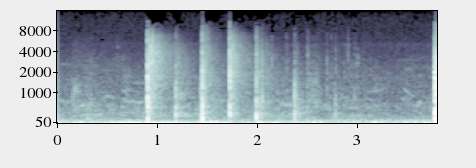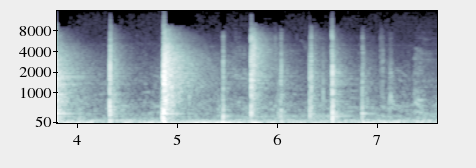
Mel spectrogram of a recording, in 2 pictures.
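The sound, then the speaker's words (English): Sharp cracks of cattle whips being popped, as Florida cowboys did to roust cattle out of the underbrush, snap out in a quick, irregular series, about a dozen loud pops ringing over a faint outdoor background, some in rapid pairs and others spaced apart. “As the boys that was tending the cattle, they would pop their whips, and it was...”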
